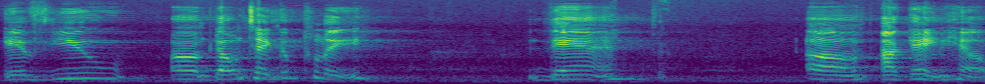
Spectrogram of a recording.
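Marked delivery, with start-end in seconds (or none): none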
